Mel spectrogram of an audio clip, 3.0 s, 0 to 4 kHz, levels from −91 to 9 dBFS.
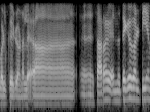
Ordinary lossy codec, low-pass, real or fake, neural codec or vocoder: none; 3.6 kHz; real; none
